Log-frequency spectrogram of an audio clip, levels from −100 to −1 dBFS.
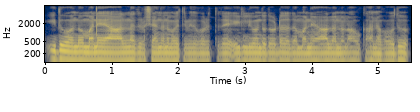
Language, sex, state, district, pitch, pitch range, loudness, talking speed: Kannada, male, Karnataka, Koppal, 110 Hz, 105-110 Hz, -21 LUFS, 165 wpm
